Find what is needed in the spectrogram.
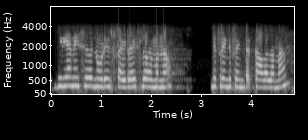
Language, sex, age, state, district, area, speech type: Telugu, female, 18-30, Telangana, Nagarkurnool, urban, conversation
